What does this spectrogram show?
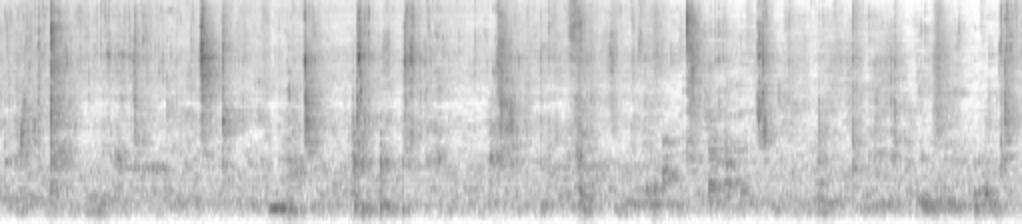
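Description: Close-up wet chewing and lip smacking of people eating chicken and fish with their hands: many irregular sharp, wet mouth clicks.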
